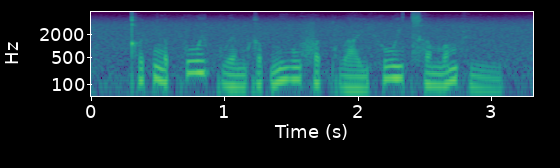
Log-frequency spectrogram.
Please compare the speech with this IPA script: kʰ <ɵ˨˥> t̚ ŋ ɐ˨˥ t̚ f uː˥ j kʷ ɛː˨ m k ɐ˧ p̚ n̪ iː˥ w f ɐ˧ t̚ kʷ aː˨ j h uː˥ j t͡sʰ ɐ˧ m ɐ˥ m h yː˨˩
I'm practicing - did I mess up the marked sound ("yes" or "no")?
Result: no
